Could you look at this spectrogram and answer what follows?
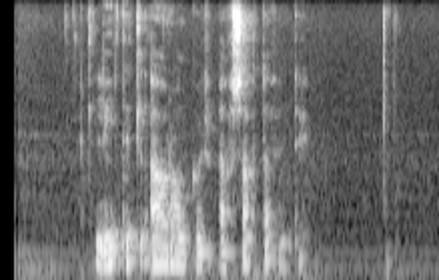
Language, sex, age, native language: Icelandic, male, 30-39, Icelandic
